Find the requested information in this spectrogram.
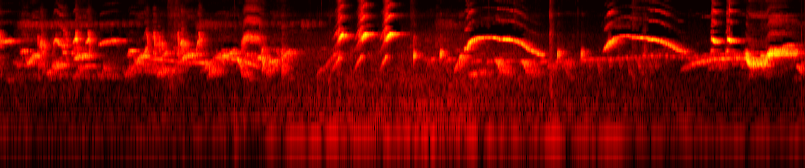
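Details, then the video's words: Retired champion magpie-robin mixing scratchy chatter and sharp high notes with long, clear, arching whistles; a low steady hum runs underneath. "Murai Badheuk Sang Juara Pensiun"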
